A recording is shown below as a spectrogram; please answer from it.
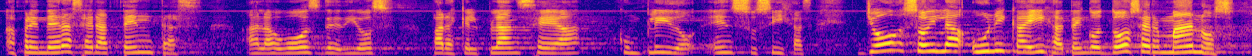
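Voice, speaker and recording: A Colombian woman preacher gives a sermon testimony, acting out her own prayers and conversations as she recounts them. Her high voice is a little slow with fairly even intonation, and a large hall's long reverb surrounds it.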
